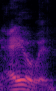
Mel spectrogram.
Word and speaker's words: Eowyn: Sorry, Galadriel, Arwen, and Erwin. – Yeah. – Erwin? – She's the Rohan... – You mean Eowyn? – Eowyn, sorry. – Yeah, Eowyn. – Sorry, the mispronunciation.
